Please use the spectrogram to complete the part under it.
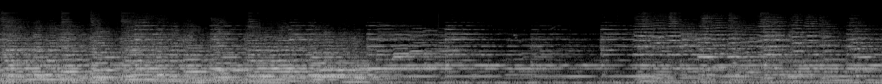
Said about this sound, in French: L'Angélus sonne dans le petit village de la Hesse qui a été surnommé Repos de la Conscience.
